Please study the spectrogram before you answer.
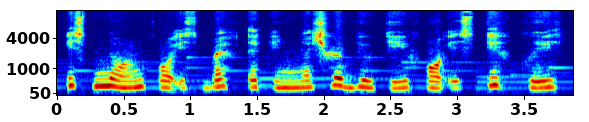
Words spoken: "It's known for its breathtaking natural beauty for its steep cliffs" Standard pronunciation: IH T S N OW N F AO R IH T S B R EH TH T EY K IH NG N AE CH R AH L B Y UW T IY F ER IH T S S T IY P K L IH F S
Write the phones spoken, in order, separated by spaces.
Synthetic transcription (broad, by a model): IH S N OW N F AO R IH T S B R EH F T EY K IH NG N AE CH R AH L B Y UW T IY F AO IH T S S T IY F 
